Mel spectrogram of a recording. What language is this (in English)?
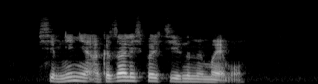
Russian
